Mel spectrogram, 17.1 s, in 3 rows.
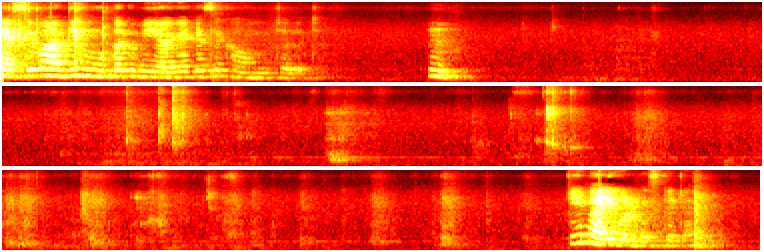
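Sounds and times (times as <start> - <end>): faint steady hum: 0.0 - 17.0
person chewing biscuit: 9.2 - 15.6.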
